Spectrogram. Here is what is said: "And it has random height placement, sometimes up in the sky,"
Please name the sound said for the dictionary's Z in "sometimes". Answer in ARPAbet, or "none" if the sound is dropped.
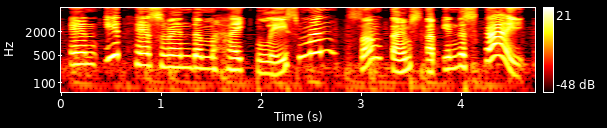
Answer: S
